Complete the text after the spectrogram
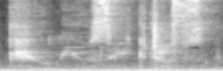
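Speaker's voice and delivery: hushed, urgent whisper. Retold or imitated. Colleague whispering to the host on air to cut the show. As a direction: whisper it fast so the mic won't catch it.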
